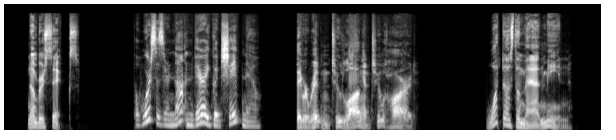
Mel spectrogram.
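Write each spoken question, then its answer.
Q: What does the man mean?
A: Someone rode the horses too long and too hard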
